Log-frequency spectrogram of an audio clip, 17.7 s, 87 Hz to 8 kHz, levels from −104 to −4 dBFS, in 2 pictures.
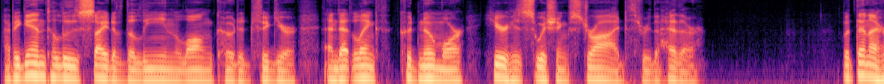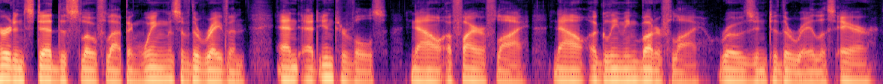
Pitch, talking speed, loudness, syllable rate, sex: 95 Hz, 175 wpm, -19 LUFS, 4.8 syllables/s, male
